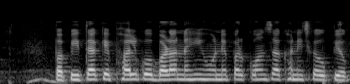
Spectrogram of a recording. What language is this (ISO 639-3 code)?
mag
